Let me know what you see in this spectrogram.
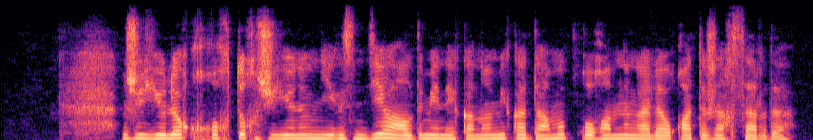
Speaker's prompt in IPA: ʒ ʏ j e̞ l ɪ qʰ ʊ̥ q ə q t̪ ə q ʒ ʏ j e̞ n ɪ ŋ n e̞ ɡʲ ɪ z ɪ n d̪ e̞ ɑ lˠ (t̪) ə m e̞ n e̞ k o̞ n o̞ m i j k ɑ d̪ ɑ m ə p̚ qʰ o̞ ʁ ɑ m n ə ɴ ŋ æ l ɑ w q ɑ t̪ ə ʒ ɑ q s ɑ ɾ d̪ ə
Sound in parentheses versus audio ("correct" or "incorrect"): incorrect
